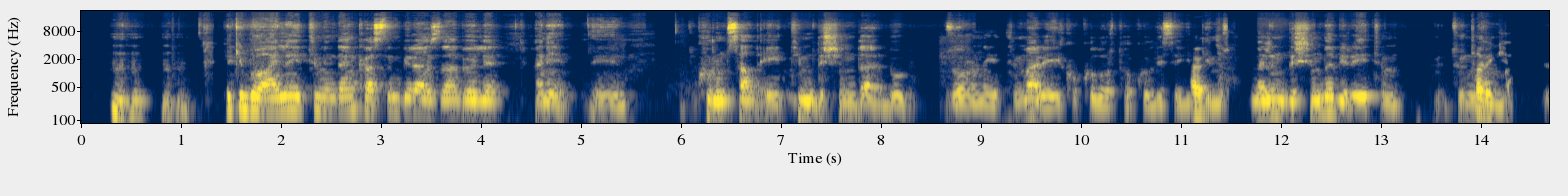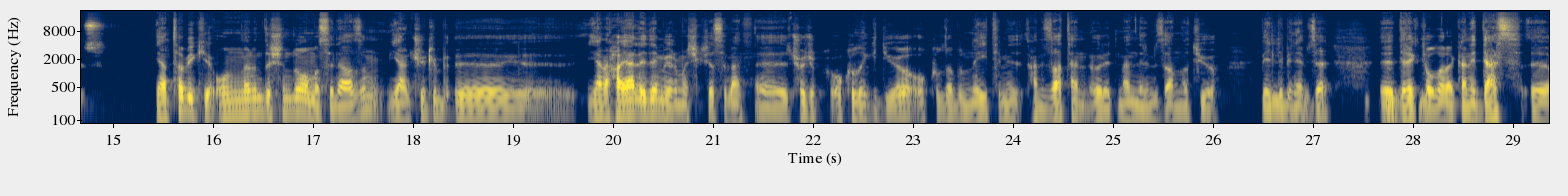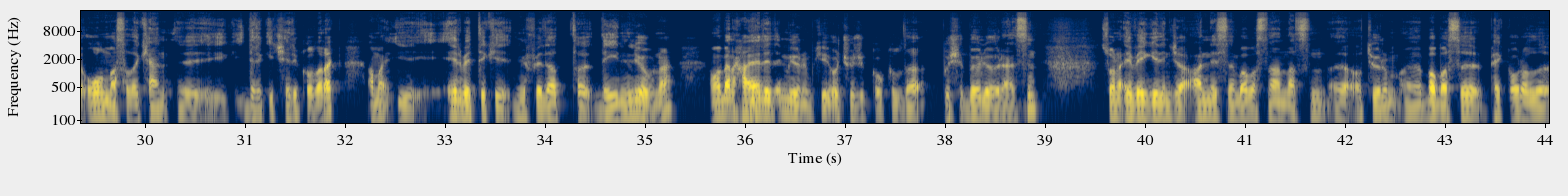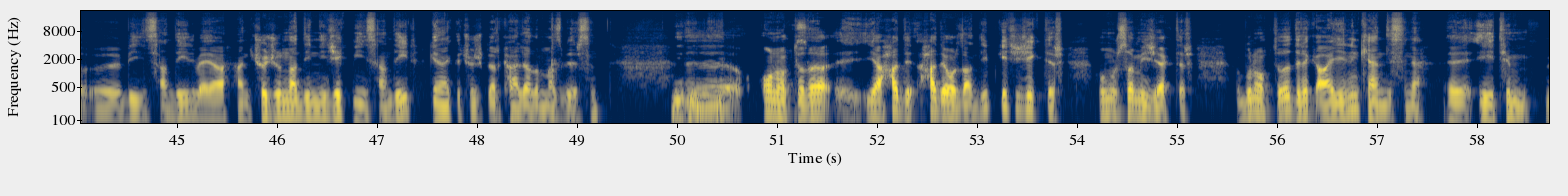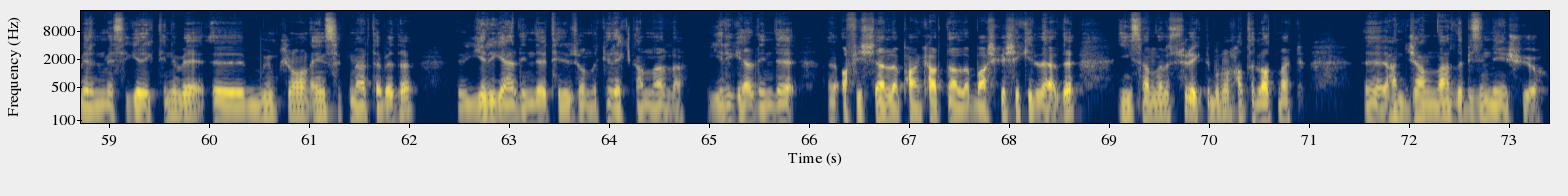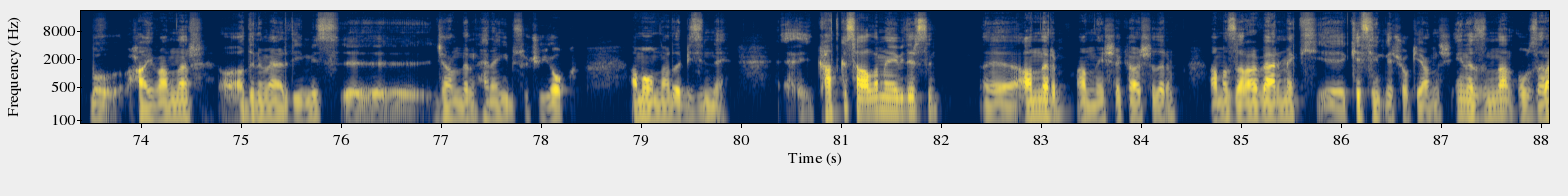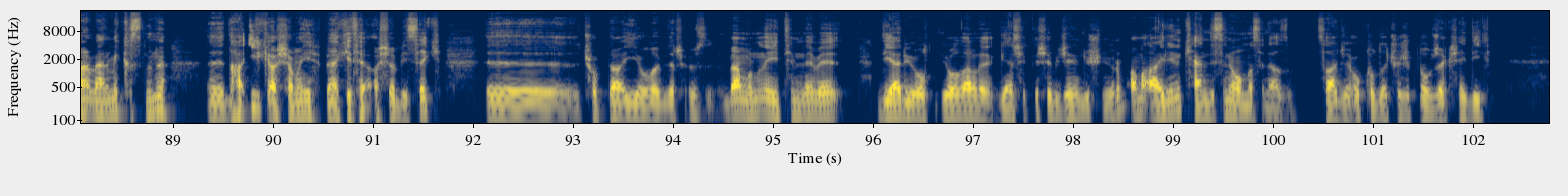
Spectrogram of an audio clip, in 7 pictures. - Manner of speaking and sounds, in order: other background noise; distorted speech; tapping; unintelligible speech
- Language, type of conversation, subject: Turkish, unstructured, Hayvanların hakları insan hakları kadar önemli mi?
- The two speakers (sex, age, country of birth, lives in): male, 25-29, Turkey, Germany; male, 35-39, Turkey, Spain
